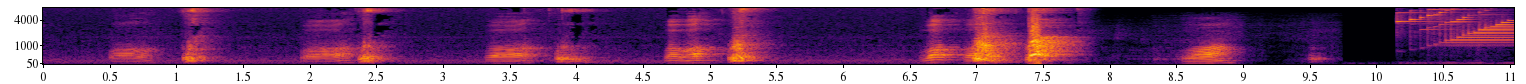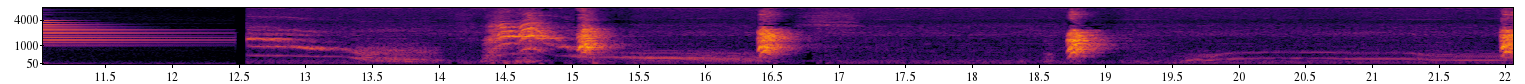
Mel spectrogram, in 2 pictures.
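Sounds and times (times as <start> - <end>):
dog barking sharply: 5.2 - 5.5, 7.0 - 7.9, 14.7 - 15.3, 16.4 - 16.7, 18.7 - 19.1
cats meowing: 12.6 - 16.0.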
